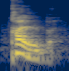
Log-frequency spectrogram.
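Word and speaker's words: قلب: Una se pronuncia con qaf y la otra se pronuncia con kaf. Una es qaf y la otra es kaf. No sé si notan que la pronunciación de esta es más atrás en la garganta, ¿verdad?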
